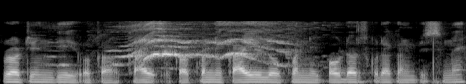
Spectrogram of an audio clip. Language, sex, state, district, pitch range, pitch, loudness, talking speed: Telugu, male, Andhra Pradesh, Sri Satya Sai, 105-115 Hz, 110 Hz, -17 LUFS, 140 wpm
